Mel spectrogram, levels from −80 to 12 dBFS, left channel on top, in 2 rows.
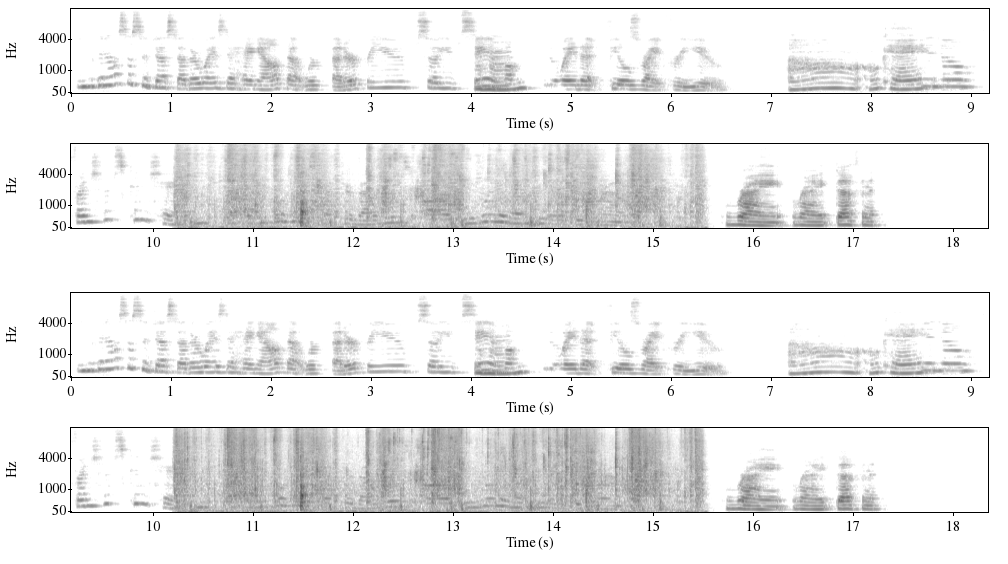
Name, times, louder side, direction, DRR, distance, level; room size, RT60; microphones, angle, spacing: voice 1, 0.1-4.4 4.8-6.5 8.5-14.9, left 1 dB, 30° left, 2.1 m, -46 dB
voice 2, 4.0-4.5 7.2-8.6 15.7-17.2, left 2 dB, 75° left, 1.0 m, -39 dB
sound 1, 10.2-15.5, right 8 dB, 60° right, 0.6 m, -33 dB
4.1 x 2.8 x 3.7 m
head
